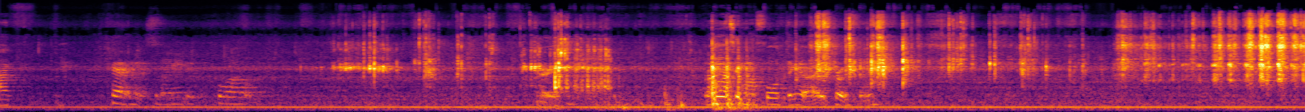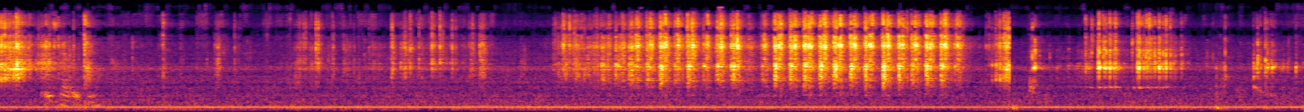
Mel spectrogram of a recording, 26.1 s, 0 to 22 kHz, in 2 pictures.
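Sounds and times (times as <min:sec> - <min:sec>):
steady low hum: 0:00.0 - 0:26.0
pills rattling in plastic bottle: 0:11.2 - 0:14.0, 0:18.6 - 0:23.2.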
